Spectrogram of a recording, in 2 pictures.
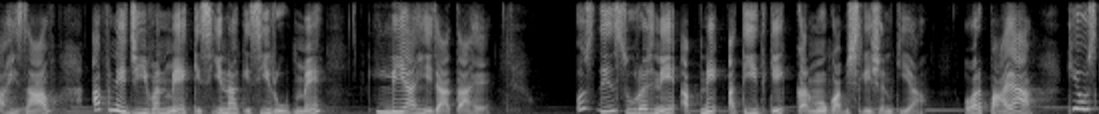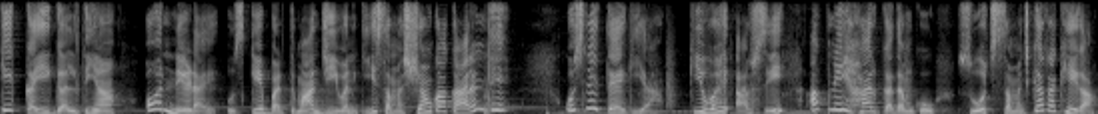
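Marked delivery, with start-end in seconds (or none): none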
